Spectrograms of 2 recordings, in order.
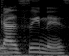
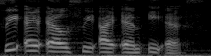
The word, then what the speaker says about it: Calcines: Which is, how do you pronounce your... Calcines. C-A-L-C-I-N-E-S. How do you say it again? Again. Just break it down for me because I'm struggling. Calcines.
